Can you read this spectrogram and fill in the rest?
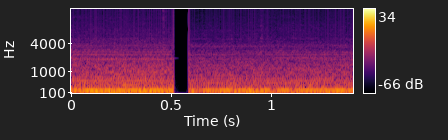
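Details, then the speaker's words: Old automatic car, run-down: steady, strained high-rev drone under way with no upshift; transmission stuck in second, can't even be forced into third manually. "i can't even force this thing to shift in the third manually"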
